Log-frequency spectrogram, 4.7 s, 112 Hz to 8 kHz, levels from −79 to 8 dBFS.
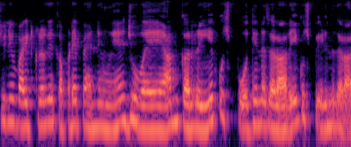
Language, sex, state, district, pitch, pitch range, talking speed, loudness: Hindi, female, Chhattisgarh, Rajnandgaon, 205 Hz, 195-220 Hz, 305 wpm, -19 LUFS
